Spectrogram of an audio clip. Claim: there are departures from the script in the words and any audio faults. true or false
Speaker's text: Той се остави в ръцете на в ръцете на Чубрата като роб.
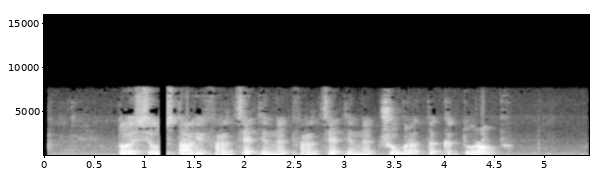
true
